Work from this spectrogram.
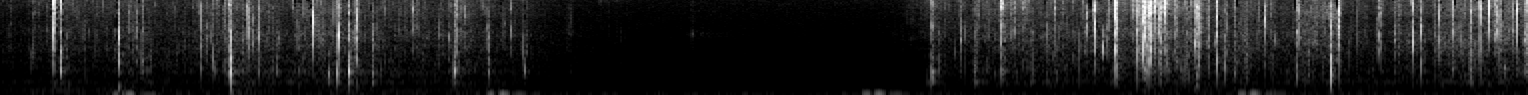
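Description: A clear, hand-sized plastic bag full of small white plastic pearls is pressed and crinkled with the fingers and thumb, giving sharp, bright crinkles and crackles over the shifting beads. The crinkling stops for nearly two seconds of near silence, then resumes denser and louder to the end.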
